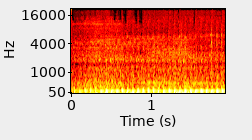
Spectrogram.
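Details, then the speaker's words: 1996 Yamaha Wolverine 350 4x4 ATV, parked after first ride: even, steady single-cylinder thumping with no misses or stumbles; idling fantastic and nice and smooth. "And as you can hear, it's idling fantastic, running fantastic, and it's nice and smooth."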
